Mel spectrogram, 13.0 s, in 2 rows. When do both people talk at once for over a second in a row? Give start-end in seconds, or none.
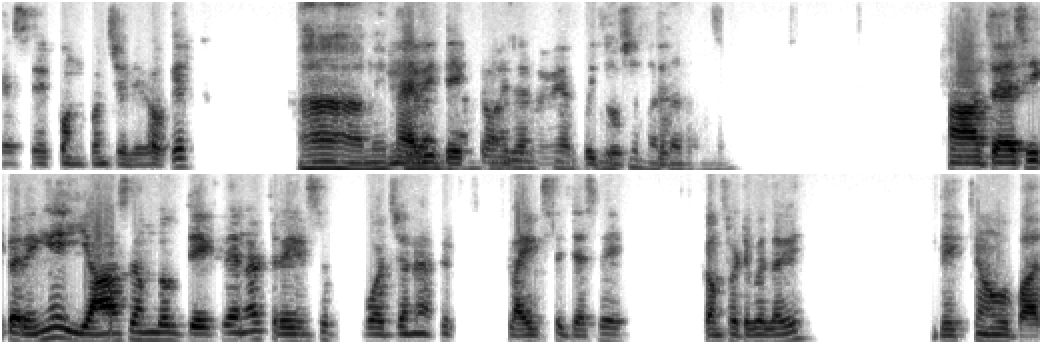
2.4-4.2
